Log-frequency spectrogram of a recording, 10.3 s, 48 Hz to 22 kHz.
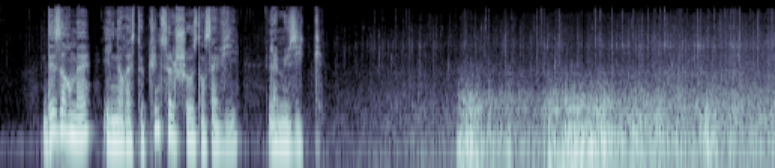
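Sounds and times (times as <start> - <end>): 
speech: 0.6 - 4.3
steady heavy rain falling: 3.6 - 10.3.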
